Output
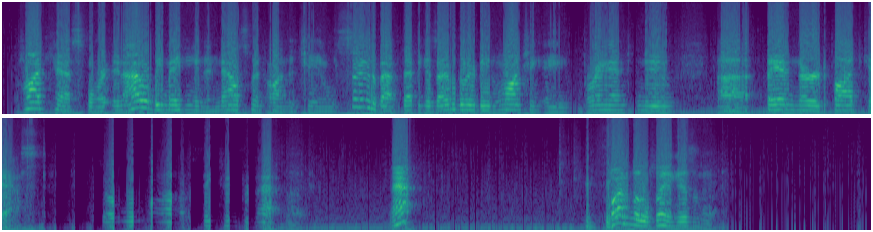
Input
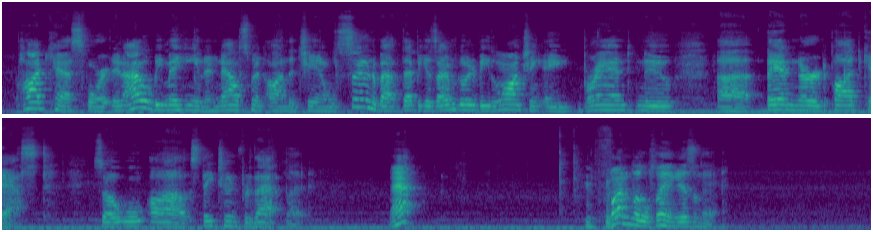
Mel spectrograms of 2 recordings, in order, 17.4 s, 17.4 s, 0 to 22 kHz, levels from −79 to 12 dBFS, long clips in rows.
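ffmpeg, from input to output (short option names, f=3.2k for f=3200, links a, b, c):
-filter_complex "[0:a]acrusher=bits=5:dc=4:mix=0:aa=0.000001,asplit=3[a][b][c];[a]afade=t=out:st=9.11:d=0.02[d];[b]aeval=exprs='val(0)*pow(10,-38*if(lt(mod(-5.2*n/s,1),2*abs(-5.2)/1000),1-mod(-5.2*n/s,1)/(2*abs(-5.2)/1000),(mod(-5.2*n/s,1)-2*abs(-5.2)/1000)/(1-2*abs(-5.2)/1000))/20)':c=same,afade=t=in:st=9.11:d=0.02,afade=t=out:st=11.29:d=0.02[e];[c]afade=t=in:st=11.29:d=0.02[f];[d][e][f]amix=inputs=3:normalize=0,volume=2.5dB"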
